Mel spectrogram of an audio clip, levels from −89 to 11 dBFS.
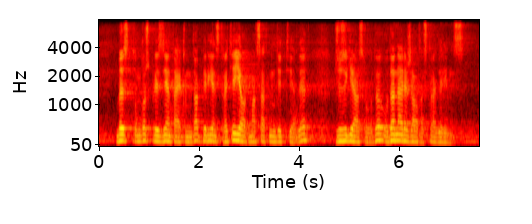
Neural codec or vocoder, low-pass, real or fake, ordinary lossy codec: none; 7.2 kHz; real; none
